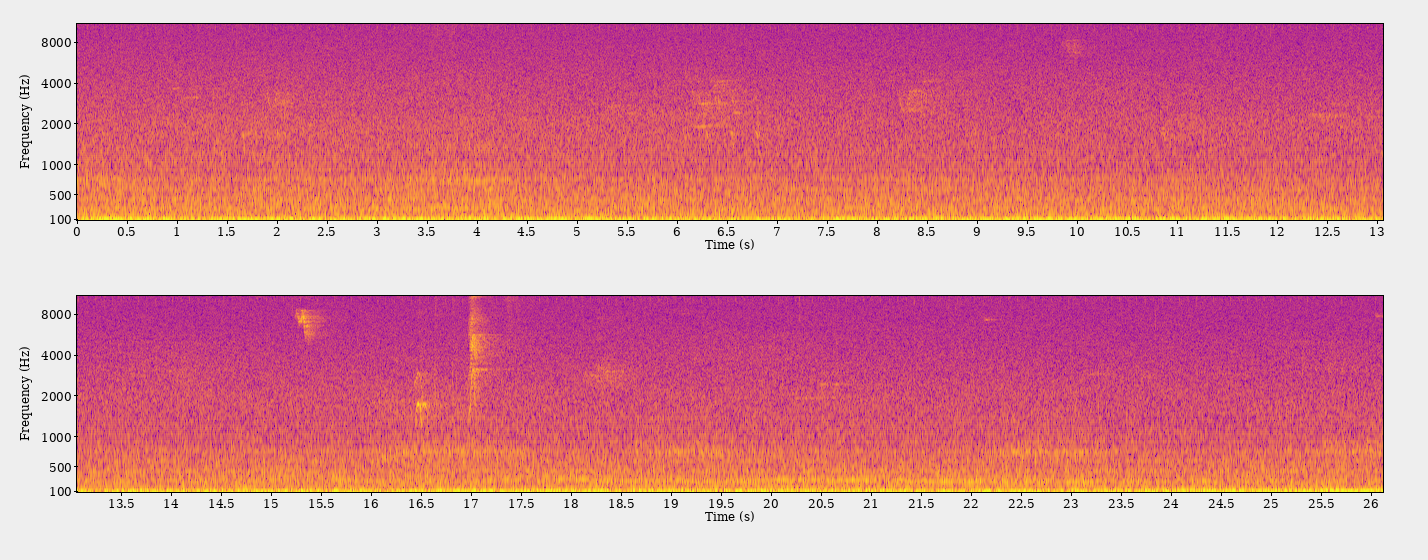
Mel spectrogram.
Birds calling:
American Robin (Turdus migratorius)
Red-eyed Vireo (Vireo olivaceus)
Wood Thrush (Hylocichla mustelina)

